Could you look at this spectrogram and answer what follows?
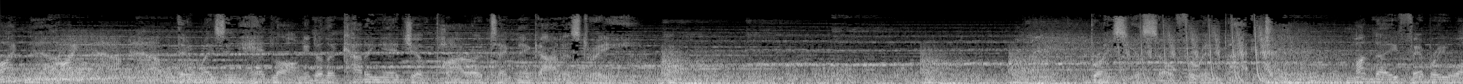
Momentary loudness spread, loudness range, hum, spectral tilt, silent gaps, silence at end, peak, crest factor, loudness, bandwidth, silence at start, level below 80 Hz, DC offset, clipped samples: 5 LU; 3 LU; none; -5.5 dB/octave; none; 0 s; -2 dBFS; 14 dB; -18 LUFS; 11.5 kHz; 0 s; -24 dBFS; under 0.1%; under 0.1%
